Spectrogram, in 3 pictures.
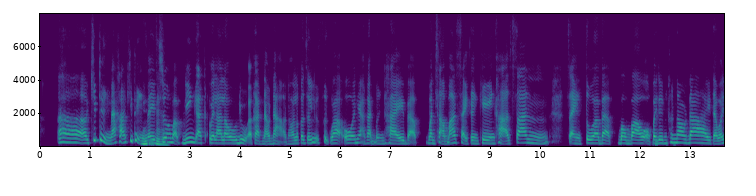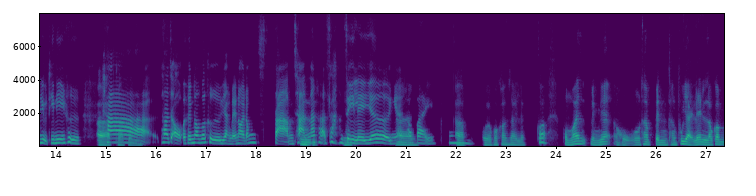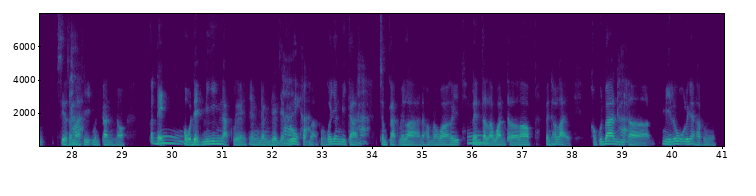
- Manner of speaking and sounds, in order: chuckle; laughing while speaking: "สาม"; tapping; in English: "layer"
- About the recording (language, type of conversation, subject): Thai, unstructured, คุณคิดว่าการใช้สื่อสังคมออนไลน์มากเกินไปทำให้เสียสมาธิไหม?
